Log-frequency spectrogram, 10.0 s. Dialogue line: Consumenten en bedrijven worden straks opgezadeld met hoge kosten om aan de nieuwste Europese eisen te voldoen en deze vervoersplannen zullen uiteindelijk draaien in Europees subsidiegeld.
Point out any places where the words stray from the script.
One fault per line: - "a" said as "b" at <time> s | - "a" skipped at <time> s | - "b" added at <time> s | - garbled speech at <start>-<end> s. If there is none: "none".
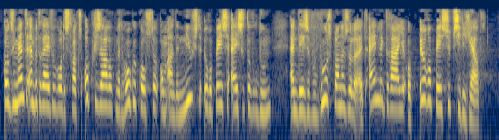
- "in" said as "op" at 8.1 s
